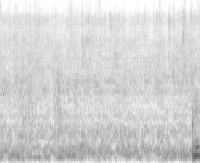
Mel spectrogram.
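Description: A man drinking from a plastic cup in a pause, with a few faint sips or swallows, over a steady background hiss of room noise.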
